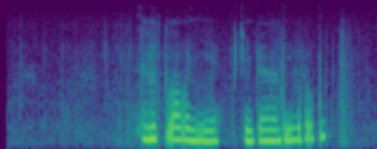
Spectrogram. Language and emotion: Russian, sad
